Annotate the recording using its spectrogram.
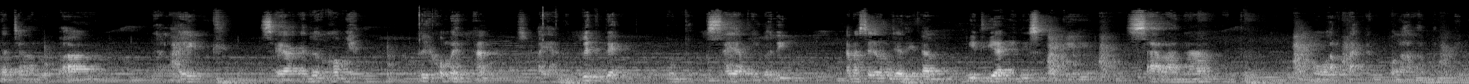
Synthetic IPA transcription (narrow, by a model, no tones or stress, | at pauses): kaɲt͡ʃaŋanlupaŋ | nalaɪk | sajakaɲd͡ʒuakomɛn | ɾikomɛnt̪ɲa | su̥pajanibit̪̚bɛk̚ | unt̪ʊk̚sajapɾibadi | karnasajaməɲd͡ʒadikanmediaʔinisə̥baɡaj | saɾanaunt̪ʊk̚ | məwart̪akanpəŋaalamanini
